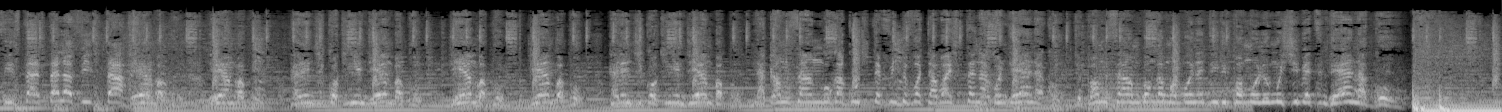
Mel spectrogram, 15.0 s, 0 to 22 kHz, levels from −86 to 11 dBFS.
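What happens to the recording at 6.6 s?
Nothing goes wrong at 6.6 s; the audio runs through that moment intact, with no audible fault.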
